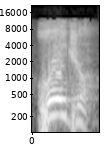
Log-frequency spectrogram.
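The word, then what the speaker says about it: Wheydja: Ela disse, Ruedia. Eu disse, como é que se escreve, minha filha?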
